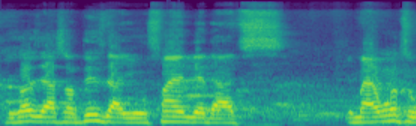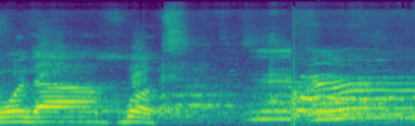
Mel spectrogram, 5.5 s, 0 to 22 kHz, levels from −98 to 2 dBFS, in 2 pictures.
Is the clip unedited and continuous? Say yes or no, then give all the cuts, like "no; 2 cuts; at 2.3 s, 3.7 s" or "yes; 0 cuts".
yes; 0 cuts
